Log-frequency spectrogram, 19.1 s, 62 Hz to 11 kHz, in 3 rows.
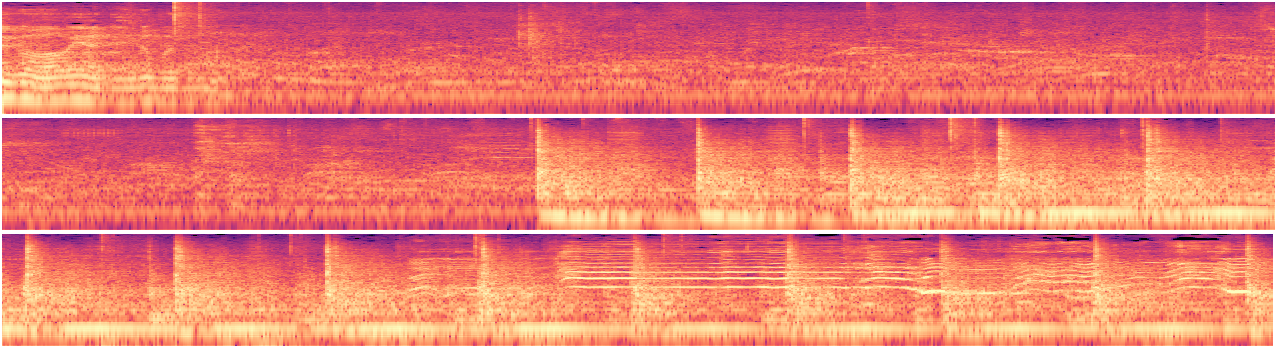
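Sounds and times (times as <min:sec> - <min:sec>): hand drums beating: 0:09.0 - 0:19.0.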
